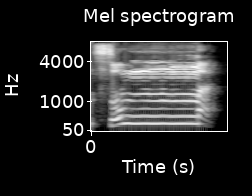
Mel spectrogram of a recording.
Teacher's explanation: memnya bertasydid, ya, jadi hukumnya digunakan, ya, didengungkan sedikit. Summa, gunnah musyaddah, ya.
